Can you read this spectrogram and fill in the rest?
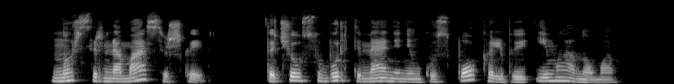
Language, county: Lithuanian, Vilnius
